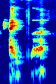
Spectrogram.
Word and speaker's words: Kai'Sa: I'm all I'm all about Kaisa.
